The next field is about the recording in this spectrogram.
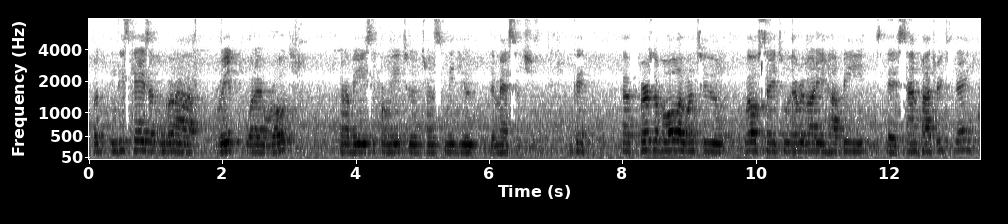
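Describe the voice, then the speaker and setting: A Venezuelan man with a high, flat voice reads a prepared speech off a clipboard, pausing often on uh and restarting words. He stands in a small, echoey cafe, caught by a camera some distance off, with clear room noise behind him. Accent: Venezuelan Spanish. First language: Spanish. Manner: careful, halting, reads from a clipboard, frequent uh and restarts. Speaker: nonprofit founder giving a launch speech. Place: small cafe with big street windows, indoors. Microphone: far camera.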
